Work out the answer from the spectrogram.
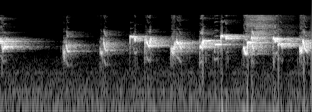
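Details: Yellow-vented bulbul in long rapid 'gacor ropel panjang' song, used to stir caged bulbuls into singing. Opening slurred whistles followed by a quickening string of gurgling, pitch-jumping notes.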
